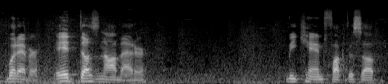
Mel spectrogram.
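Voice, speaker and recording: A man's voice: medium pitch, moderate pace, sharp tone, slight background noise. Offhand man streaming a game. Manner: offhand, sweary, gamer slang. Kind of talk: casual live gameplay commentary.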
